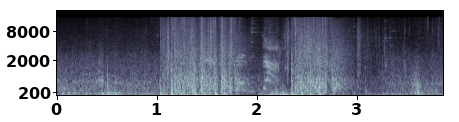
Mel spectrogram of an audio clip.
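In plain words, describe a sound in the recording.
A submachine gun fires rapid bursts at close range.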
